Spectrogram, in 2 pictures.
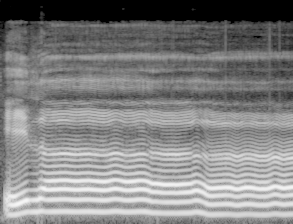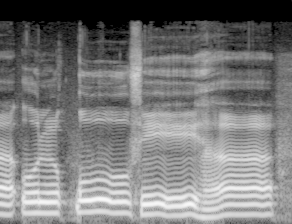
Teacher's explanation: ہا کی جو آواز ہے یہ گلے سے نکالیں گے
